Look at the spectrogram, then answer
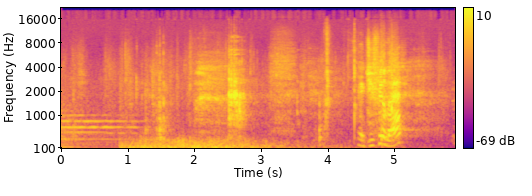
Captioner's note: cave rumbling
